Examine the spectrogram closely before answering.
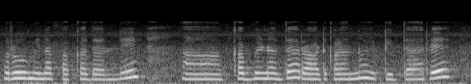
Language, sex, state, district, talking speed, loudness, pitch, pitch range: Kannada, female, Karnataka, Koppal, 90 wpm, -15 LUFS, 255 Hz, 240-280 Hz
